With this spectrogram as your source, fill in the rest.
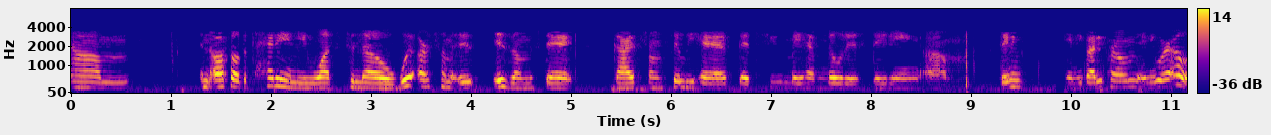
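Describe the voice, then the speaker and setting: A woman talks at a moderate pace with medium pitch and fairly even intonation. She has an ordinary speaking voice. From Philadelphia. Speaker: caller. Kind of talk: voicemail. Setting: phone call.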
